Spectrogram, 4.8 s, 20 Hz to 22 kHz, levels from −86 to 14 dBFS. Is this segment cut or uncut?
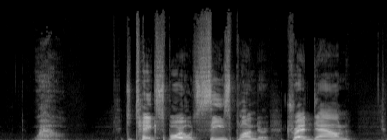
uncut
